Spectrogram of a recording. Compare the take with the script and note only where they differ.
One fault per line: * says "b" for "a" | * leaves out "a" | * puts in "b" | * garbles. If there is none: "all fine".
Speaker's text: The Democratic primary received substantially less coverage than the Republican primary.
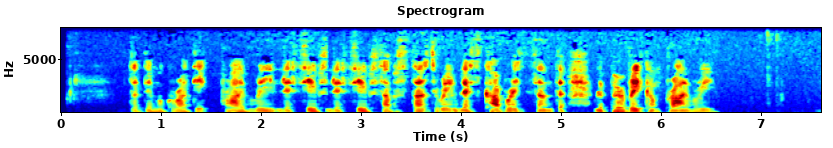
* puts in "received"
